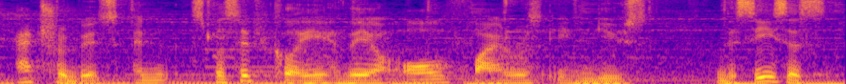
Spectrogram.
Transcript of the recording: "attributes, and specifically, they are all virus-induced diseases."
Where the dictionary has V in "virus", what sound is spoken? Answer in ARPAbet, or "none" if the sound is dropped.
F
